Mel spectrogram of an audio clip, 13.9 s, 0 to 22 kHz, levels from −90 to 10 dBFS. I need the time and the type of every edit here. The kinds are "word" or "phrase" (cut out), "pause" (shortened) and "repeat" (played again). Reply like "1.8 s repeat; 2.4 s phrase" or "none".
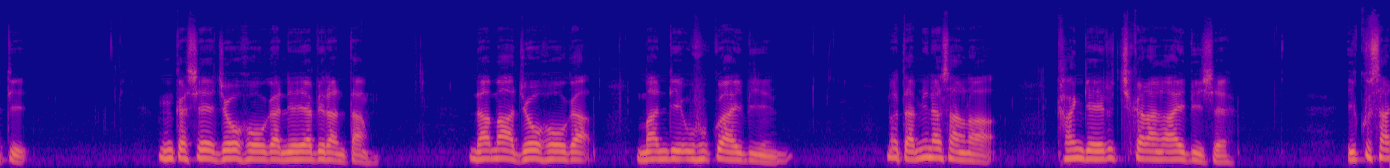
none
